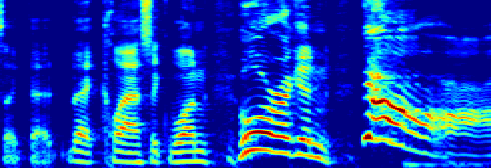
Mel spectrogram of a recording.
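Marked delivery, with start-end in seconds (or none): 1.5-3.1 very high, swooping, excited whooping yell, screaming. Joking about a famous scream, doing the Howard Dean scream. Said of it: "the Dean scream".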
